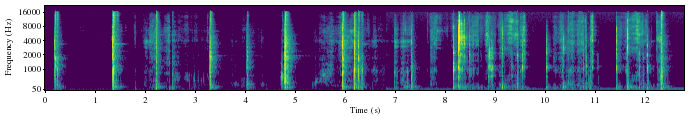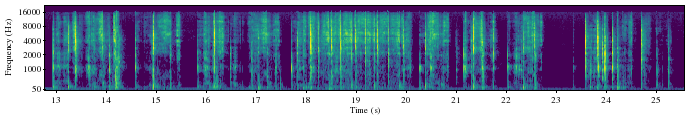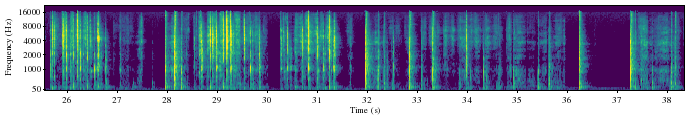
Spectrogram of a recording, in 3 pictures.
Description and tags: Indoor Wooden Utensils Noises Scrape Various
Wooden kitchen utensils being scraped together.
sounddesign, wooden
